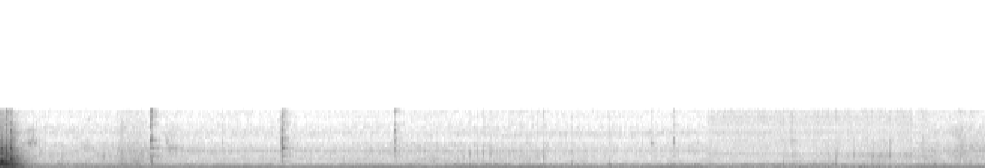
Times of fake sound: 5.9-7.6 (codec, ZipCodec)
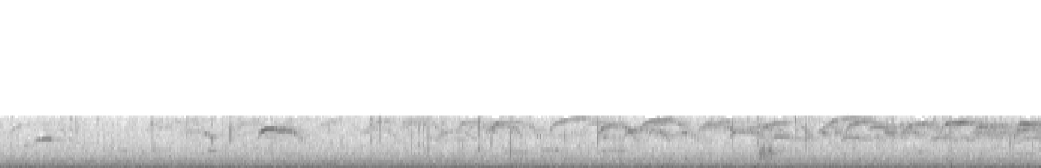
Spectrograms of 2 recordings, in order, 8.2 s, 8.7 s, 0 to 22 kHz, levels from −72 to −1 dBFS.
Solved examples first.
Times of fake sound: none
